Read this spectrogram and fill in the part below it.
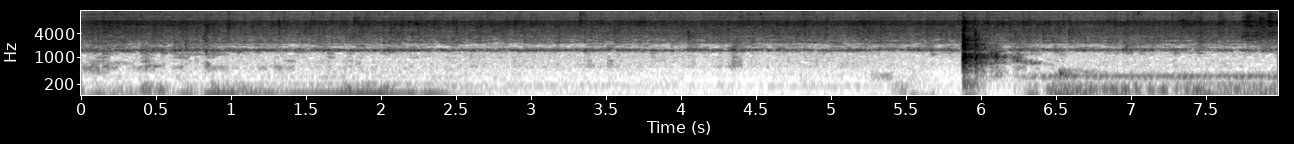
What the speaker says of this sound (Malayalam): ഇനി സവാള പൊടിപ്പൊടിയായിട്ട് അരിഞ്ഞത് ഇട്ട് കൊടുക്കാം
